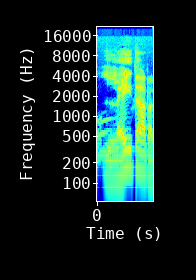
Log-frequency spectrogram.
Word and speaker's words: Leda: 특이하네. 레이다라 그러는데. 레이다. 레이다. 그런 이름 처음 들어.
